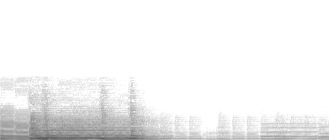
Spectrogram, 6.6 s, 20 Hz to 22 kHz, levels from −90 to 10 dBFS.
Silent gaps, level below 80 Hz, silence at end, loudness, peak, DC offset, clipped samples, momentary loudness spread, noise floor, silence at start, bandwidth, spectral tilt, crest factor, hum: none; -78 dBFS; 0 s; -32 LUFS; -18 dBFS; under 0.1%; under 0.1%; 25 LU; -63 dBFS; 0 s; 10 kHz; -6.5 dB/octave; 18 dB; none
